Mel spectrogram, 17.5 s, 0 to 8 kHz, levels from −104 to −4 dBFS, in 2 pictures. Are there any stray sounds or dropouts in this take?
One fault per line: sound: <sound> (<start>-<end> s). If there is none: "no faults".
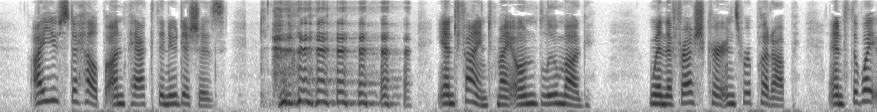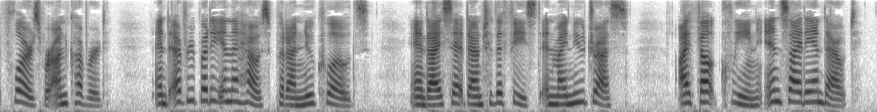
sound: laugh (2.6-4.1 s)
